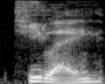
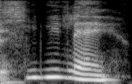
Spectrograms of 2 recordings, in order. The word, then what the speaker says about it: Chille: So the CH is like a K. It's actually Italian. So I have Italian origins. My father from Rome. So it's Chille, like chemistry. Chille.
